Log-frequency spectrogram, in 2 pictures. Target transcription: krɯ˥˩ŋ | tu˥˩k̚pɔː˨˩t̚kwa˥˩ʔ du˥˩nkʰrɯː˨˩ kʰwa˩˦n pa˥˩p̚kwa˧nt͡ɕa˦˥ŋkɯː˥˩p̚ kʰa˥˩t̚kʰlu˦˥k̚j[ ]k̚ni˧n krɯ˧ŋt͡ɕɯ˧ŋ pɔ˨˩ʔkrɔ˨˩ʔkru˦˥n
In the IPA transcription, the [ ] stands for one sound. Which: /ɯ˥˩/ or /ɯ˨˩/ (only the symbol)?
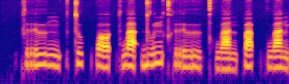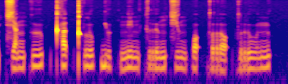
ɯ˨˩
